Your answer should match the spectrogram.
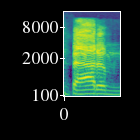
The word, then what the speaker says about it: Badham: I think it's distant enough that it's like, Oh, by the way, I pronounce his name Bad Ham. – Oh, but I see Badham, he's English, and you're probably right. – I think you're right. I think it's Bad Ham.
